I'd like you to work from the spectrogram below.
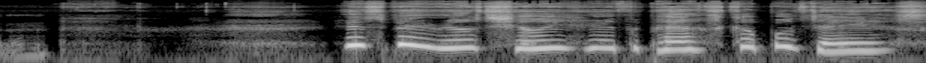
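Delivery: speaking through a yawn, very high-pitched and loud. Tucked in bed under a cozy blanket, chatting to viewers, yawning while talking. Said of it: "Excuse me for yawning".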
